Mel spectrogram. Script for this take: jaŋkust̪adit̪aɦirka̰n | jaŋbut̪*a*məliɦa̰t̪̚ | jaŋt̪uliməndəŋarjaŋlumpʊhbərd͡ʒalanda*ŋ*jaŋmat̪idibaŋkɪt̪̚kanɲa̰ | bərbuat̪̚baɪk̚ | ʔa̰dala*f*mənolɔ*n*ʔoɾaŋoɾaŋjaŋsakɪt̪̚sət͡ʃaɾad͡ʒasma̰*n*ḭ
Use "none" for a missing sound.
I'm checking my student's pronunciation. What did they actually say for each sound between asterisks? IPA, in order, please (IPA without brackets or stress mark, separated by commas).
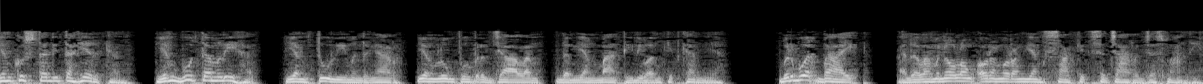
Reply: a, n, h, ŋ, n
